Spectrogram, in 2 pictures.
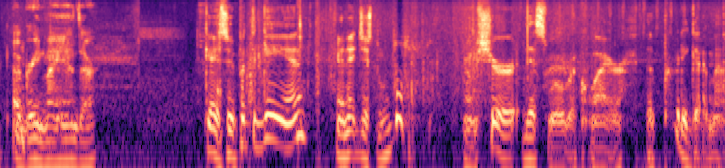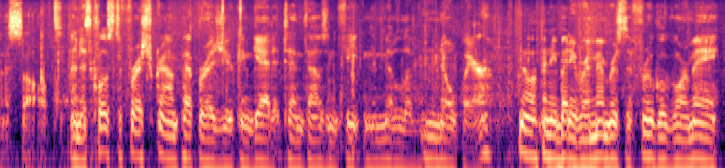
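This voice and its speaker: A man's voice: deep voice, background noise. A man chatting casually and joking while he cooks on a backpacking trip, recorded outdoors on a distant camera mic. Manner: animated, joking, quick bursts of excitement. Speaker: backpacker vlogger. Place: outdoors at a high mountain lake.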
